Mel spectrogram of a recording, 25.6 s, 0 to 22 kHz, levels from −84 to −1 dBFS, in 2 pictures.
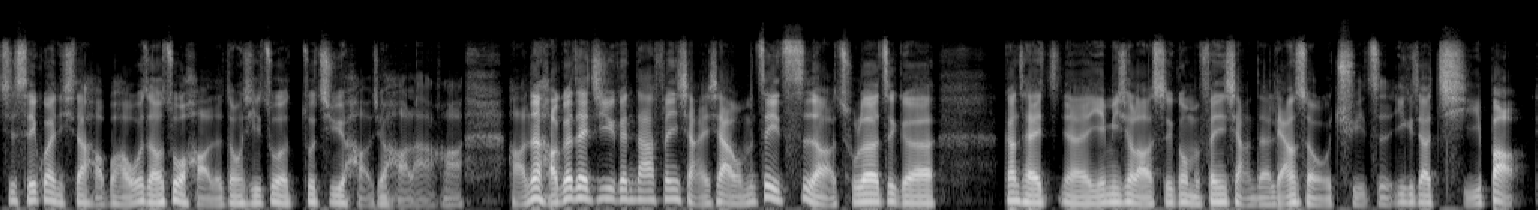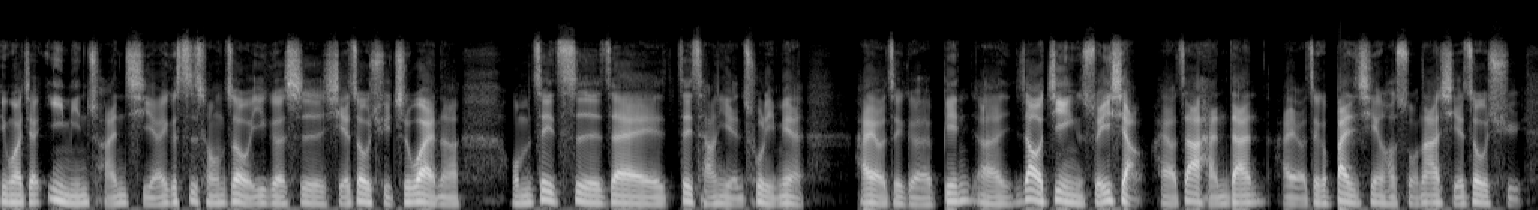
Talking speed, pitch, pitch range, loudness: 315 characters per minute, 100 Hz, 90-115 Hz, -22 LUFS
